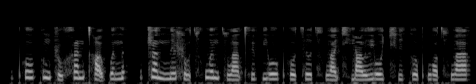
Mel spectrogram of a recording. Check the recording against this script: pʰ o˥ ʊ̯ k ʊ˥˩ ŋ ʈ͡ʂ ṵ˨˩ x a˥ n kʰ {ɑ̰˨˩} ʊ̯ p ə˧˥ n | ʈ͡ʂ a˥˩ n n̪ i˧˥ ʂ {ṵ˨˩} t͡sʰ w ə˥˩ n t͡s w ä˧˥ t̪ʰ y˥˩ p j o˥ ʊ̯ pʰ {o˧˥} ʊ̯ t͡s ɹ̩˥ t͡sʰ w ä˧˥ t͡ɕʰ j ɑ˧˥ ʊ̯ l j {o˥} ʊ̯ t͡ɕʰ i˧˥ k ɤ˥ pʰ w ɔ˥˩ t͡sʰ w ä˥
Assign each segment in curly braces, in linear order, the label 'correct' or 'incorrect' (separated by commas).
correct, correct, incorrect, correct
